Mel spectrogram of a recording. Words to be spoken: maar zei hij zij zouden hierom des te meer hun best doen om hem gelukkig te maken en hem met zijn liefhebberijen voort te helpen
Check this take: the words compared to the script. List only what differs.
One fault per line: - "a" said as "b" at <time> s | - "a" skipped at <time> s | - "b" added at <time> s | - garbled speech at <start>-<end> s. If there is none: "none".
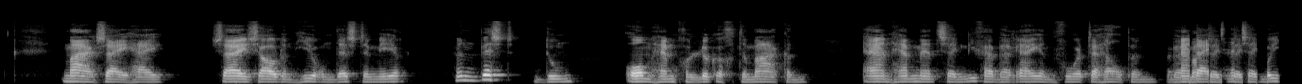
- garbled speech at 11.7-12.8 s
